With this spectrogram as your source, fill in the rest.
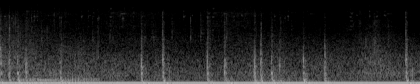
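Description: Roach, the horse in The Witcher 3, trots at a steady pace with crisp, evenly spaced hoof clip-clops, close and fairly loud, over a low constant hum.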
